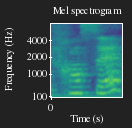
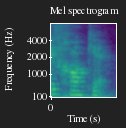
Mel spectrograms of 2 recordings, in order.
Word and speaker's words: français: So again, français has a CCD because you don't want to say franquais.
